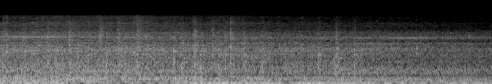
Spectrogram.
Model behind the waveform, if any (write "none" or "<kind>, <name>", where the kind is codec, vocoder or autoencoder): none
